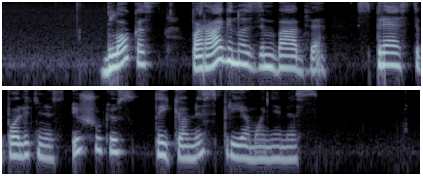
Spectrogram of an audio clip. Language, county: Lithuanian, Alytus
